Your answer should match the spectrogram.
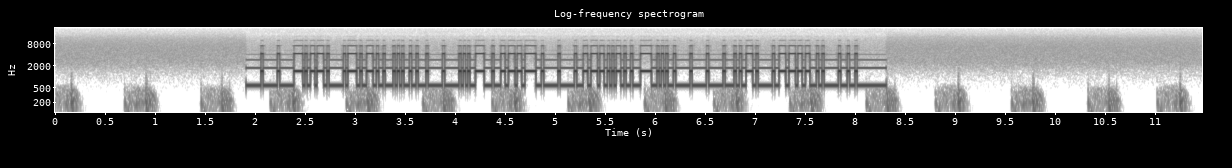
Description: RTTY (45.45 baud, 850 Hz shift), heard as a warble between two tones, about 1010 Hz centre. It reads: EA6YOU TU S56KAA CQ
